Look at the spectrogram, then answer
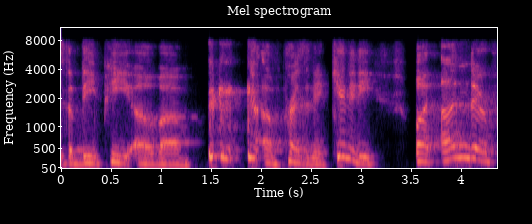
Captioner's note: cough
